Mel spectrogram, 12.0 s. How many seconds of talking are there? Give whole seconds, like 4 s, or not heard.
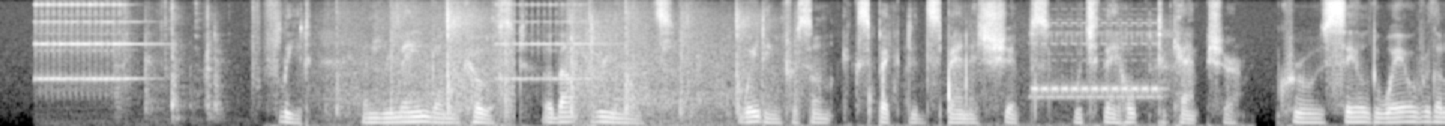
10 s.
